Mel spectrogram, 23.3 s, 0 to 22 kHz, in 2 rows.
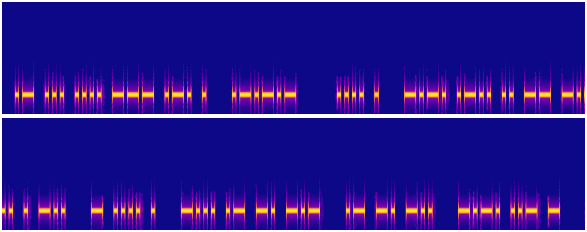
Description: Morse code, heard as a keyed tone, about 16 wpm, 700 Hz. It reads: ASHORE . HE CLIMBED THE BANK AND CUT
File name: CW-The-Big-Twoheaded-River-2-16WPM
